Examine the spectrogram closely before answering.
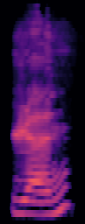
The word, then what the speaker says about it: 人: Many people tend to mispronounce the E sound in the word people. They commonly substitute it for the English E, as in red. This is incorrect. The Chinese E sounds more like an ugh sound. 人 It's identical to the E sound at the end of the word problem.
